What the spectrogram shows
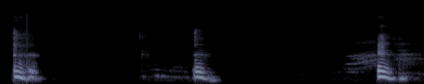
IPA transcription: ə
